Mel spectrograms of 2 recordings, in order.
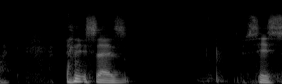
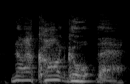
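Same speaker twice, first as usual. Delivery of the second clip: higher-pitched exasperated retelling; aggravated; 6 semitones higher than usual. Retold or imitated. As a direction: mimic a woman fed up on the phone.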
